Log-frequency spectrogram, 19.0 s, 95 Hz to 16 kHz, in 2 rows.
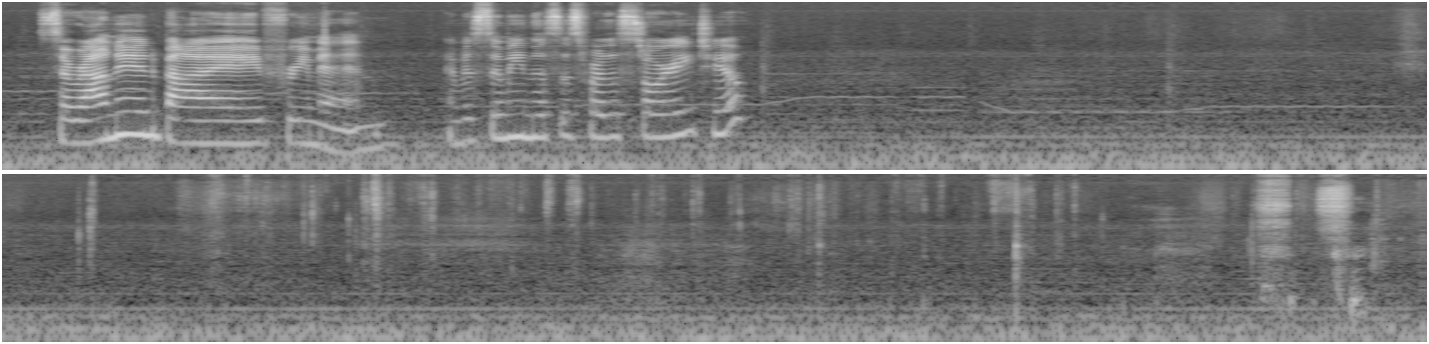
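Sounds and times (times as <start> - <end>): steady low hum: 0.0 - 19.0
trading cards rustling and clicking: 10.8 - 16.9.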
